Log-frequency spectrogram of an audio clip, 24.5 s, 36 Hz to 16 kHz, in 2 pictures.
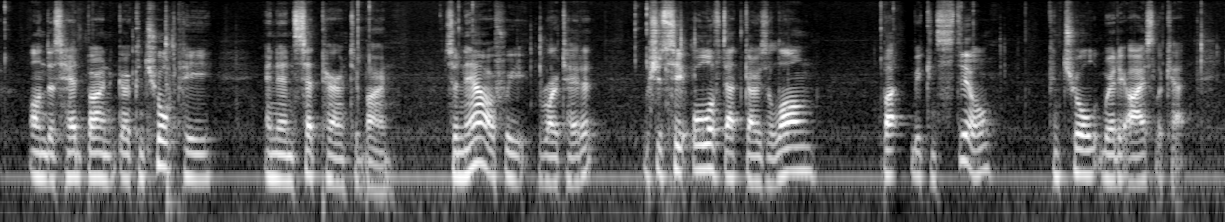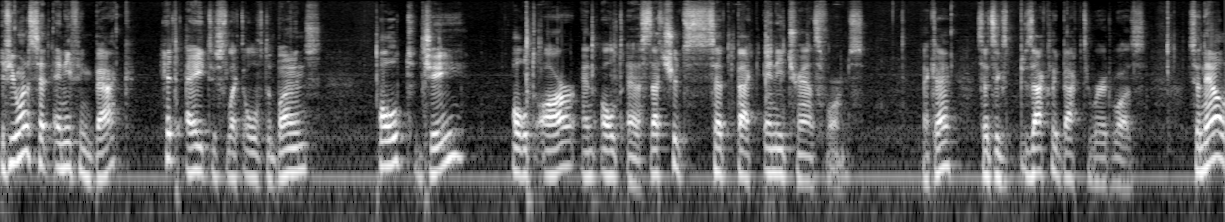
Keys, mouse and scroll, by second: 1.6 ctrl+p, 4.6 click, 5.0 scroll down 1, 5.4 r, 6.4 right click, 6.6 r, 8.9 click, 9.6 click, 10.0 g, 12.5 click, 12.7-24.5 middle drag, 14.0 a, 16.5 alt+g, 17.5 alt+r, 18.2 alt+s, 19.9 alt+a.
